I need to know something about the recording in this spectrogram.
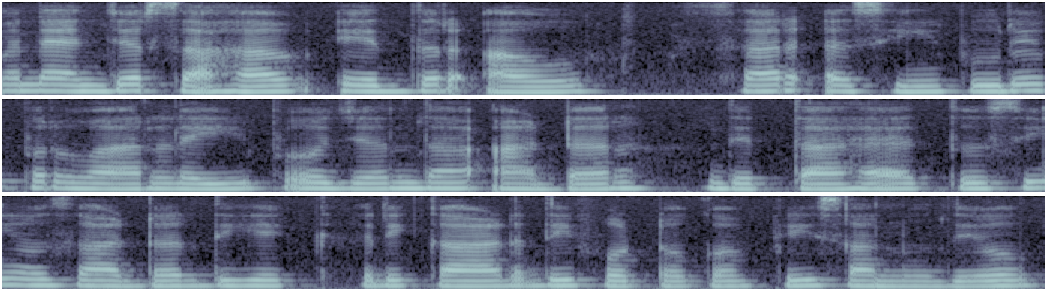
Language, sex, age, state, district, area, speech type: Punjabi, female, 18-30, Punjab, Tarn Taran, rural, spontaneous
